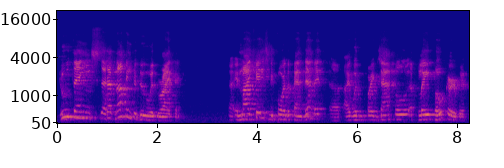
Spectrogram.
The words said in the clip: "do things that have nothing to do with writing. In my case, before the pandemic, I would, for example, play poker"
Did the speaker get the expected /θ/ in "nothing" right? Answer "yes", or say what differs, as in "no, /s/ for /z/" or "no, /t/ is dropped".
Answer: yes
